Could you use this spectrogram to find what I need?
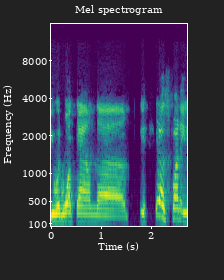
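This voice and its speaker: A man with an American accent speaks in an ordinary speaking voice at a medium pitch, using ordinary pitch variation. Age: 60s. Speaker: comedy club owner. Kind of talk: interview.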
